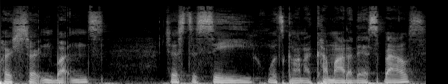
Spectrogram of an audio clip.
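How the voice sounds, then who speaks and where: With a very deep, low pitch, a man talks at a moderate pace in a somewhat breathy voice with fairly even intonation. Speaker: podcast co-host. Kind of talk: casual chat. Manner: direct.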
